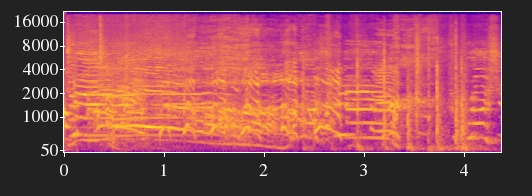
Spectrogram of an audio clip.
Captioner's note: laughter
